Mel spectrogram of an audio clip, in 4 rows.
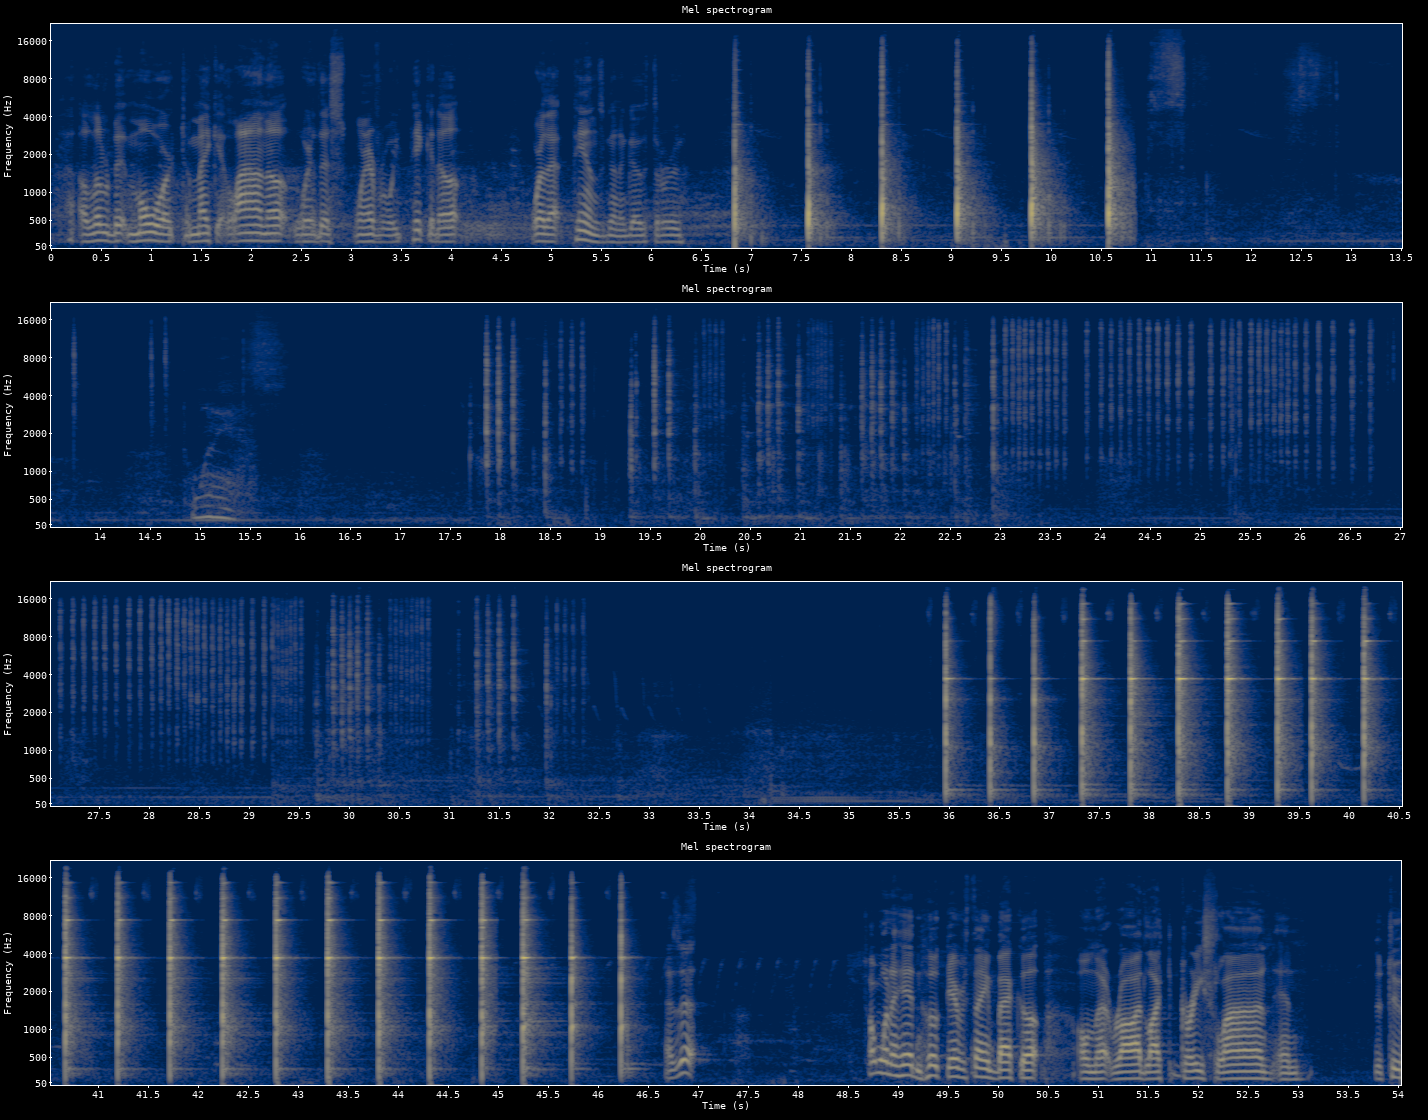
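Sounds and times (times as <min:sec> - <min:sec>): hammer striking steel: 0:06.8 - 0:10.8, 0:36.0 - 0:46.4
faint clicking on metal parts: 0:36.0 - 0:46.4.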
